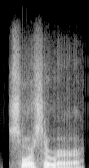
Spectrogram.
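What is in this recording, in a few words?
"sorcerer", American English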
